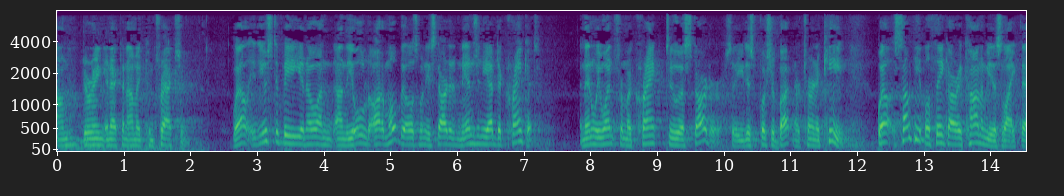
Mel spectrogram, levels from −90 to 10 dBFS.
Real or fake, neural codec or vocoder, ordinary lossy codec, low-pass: fake; codec, 16 kHz in and 24 kHz out, 2.2 kbps, FireRedTTS-2 codec; MP3, 32 kbps; 7.2 kHz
